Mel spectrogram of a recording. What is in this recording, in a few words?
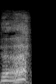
"uh huh" RAH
